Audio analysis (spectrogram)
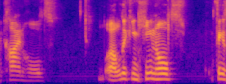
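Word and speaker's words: Kienholz: It's a guarantee Lincoln Keenholds and that's how you say his name Kinholtz Lincoln Keen Holtz I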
